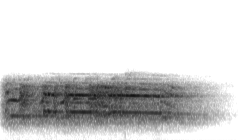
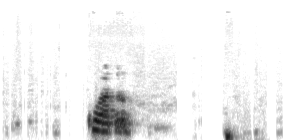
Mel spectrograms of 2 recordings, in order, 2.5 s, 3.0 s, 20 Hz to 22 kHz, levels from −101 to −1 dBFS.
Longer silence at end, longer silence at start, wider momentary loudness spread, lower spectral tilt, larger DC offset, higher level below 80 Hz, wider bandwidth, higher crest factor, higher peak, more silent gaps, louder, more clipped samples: about the same, 0.65 s vs 0.7 s; second, 0.05 s vs 0.9 s; about the same, 12 LU vs 14 LU; second, 4.5 dB/octave vs -12 dB/octave; neither; second, under -90 dBFS vs -44 dBFS; second, 2.8 kHz vs 4 kHz; second, 16 dB vs 22 dB; about the same, -2 dBFS vs -2 dBFS; second, none vs 1.77-1.92 s, 2.02-2.23 s; first, -15 LUFS vs -20 LUFS; neither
